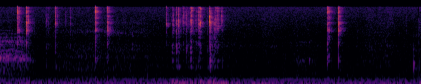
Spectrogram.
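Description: Faint computer keyboard typing in a few short, scattered runs of keystrokes, with a click or two among them.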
